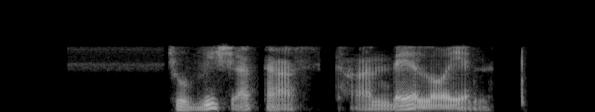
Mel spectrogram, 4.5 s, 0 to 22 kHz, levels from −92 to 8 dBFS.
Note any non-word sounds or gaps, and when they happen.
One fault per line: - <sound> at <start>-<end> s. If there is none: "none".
none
